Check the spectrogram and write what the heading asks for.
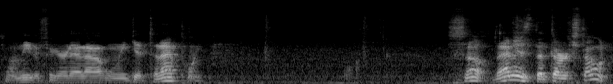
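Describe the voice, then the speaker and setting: A man chatting casually while he paints a miniature, rambling and self-deprecating, with a dry, froggy throat that he keeps clearing. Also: on the low side, sing-song, moderate pace, fairly bright tone, slight background noise. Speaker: mini painting streamer.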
